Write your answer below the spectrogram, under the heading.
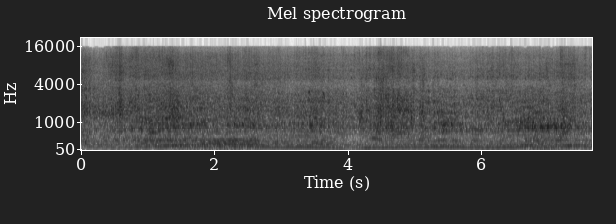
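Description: Toyota Land Cruiser 80 series's 5-litre V8 engine running at low revs under load as the truck crawls up a rutted track; the revs sag briefly about halfway through, then pick back up.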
